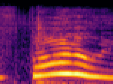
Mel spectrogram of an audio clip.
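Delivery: very high, sobbing cry. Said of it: "I was crying 'cause I was like".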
